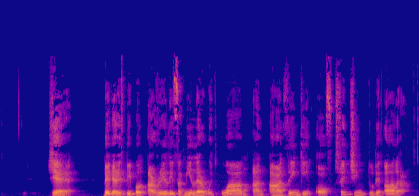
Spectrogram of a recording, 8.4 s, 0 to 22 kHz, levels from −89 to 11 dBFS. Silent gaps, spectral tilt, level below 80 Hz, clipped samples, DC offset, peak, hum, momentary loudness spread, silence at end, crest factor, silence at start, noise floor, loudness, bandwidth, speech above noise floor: none; -5 dB/octave; -66 dBFS; under 0.1%; under 0.1%; -6 dBFS; none; 10 LU; 0.25 s; 20 dB; 1 s; -72 dBFS; -24 LUFS; 16 kHz; 48 dB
